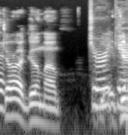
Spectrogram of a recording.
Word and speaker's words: Jorogumo: By the way, it's Uh, Jorogumo.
